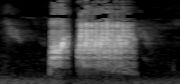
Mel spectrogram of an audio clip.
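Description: A quail gives two harsh, raspy bursts: a short one, then a longer buzzy note lasting about half a second. The background is quiet.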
